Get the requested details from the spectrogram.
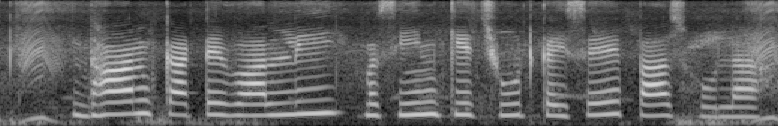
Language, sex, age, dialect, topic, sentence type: Bhojpuri, female, 18-24, Western, agriculture, question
